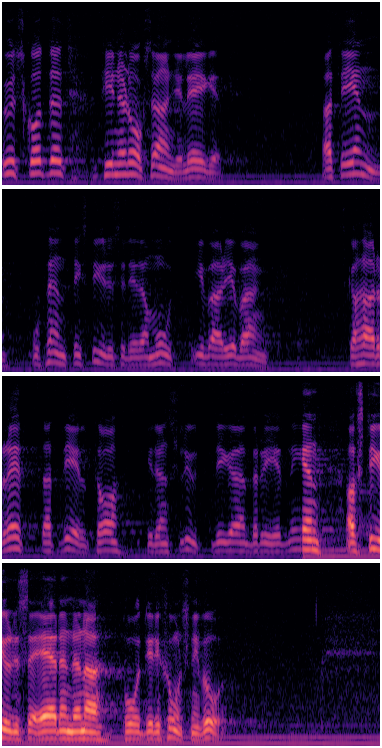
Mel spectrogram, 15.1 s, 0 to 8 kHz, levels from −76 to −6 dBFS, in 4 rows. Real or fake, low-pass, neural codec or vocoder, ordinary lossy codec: real; 7.2 kHz; none; none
